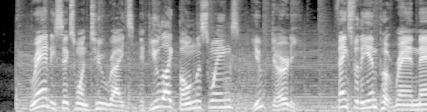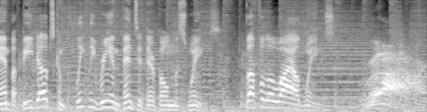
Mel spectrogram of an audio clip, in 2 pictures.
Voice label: commercial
